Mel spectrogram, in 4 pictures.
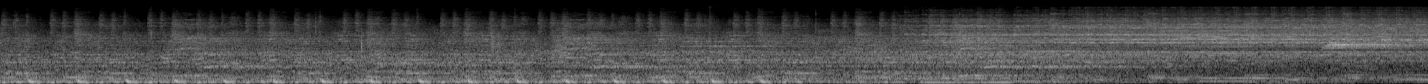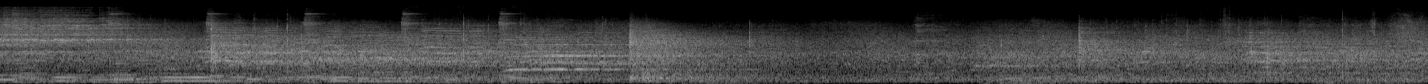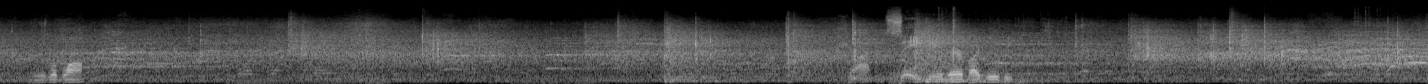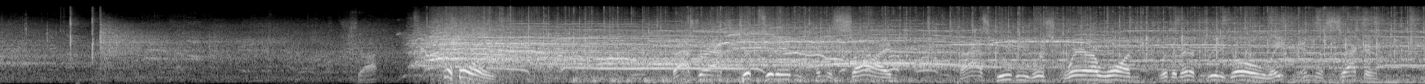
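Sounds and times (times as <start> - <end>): voices in an arena: 0.0 - 57.0
hockey sticks and puck clacking: 31.4 - 33.7, 34.4 - 38.2, 39.0 - 44.3, 47.2 - 57.0.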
